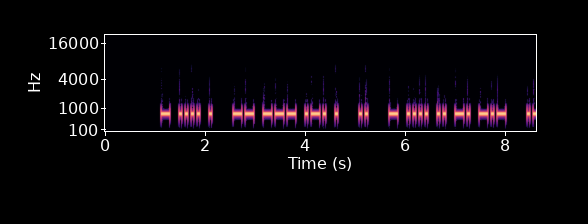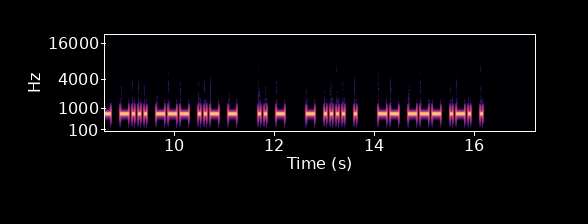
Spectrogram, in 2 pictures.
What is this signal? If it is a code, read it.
Morse code, heard as a keyed tone, about 20 wpm, 700 Hz. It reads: THE MORE I THINK ABOUT IT THE MORE
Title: Sets of 8 Words - 20wpm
